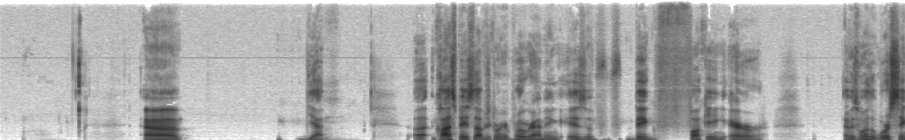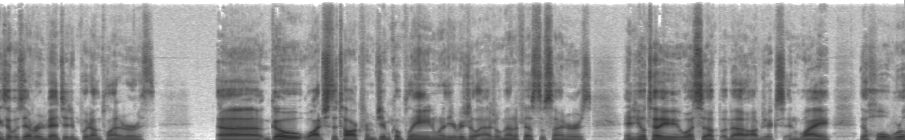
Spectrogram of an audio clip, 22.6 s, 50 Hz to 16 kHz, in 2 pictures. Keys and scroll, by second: 0.0-1.3 typing, 2.8-4.4 typing, 9.9-11.5 typing, 12.8 k, 21.6-22.3 k, 22.5 k.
